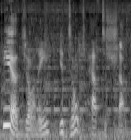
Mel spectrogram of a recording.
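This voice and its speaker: A woman's voice: lowish voice, huge pitch swings, a little slow, creaky, exaggerated voice. A woman playing a prim, precise, unruffled detective with formal, wordy speech, in a comic audio drama. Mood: brisk. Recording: music underneath.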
